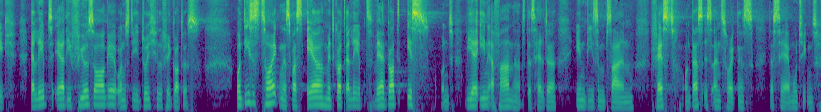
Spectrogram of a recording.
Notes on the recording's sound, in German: aus dem Gottesdienst der Liebenzeller Mission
